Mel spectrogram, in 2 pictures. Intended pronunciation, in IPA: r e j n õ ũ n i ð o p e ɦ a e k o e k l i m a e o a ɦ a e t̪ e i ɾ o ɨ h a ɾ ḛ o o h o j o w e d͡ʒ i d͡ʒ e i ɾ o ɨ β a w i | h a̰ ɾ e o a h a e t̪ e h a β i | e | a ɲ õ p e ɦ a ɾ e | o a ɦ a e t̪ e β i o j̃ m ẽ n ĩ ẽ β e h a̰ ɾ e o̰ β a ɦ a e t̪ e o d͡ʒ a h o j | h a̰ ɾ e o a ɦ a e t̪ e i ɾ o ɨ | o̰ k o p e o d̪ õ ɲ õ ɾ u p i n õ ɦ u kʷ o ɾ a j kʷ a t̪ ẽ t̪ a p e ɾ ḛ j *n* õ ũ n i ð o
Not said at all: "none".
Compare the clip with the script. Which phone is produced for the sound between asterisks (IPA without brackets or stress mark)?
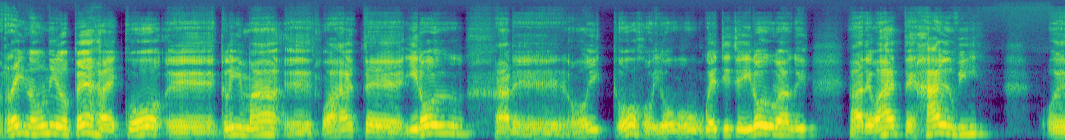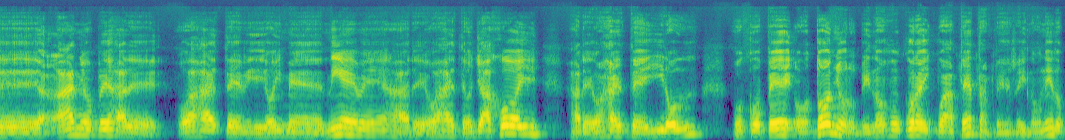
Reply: n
